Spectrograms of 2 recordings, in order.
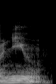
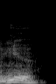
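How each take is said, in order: First: "new" as nee-oo; "new" with a y-glide. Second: "new" as plain noo, falling; "new" without y-glide. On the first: Teacher rejecting a variant for themselves, "new" as nyoo. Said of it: "no digo new". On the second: Teacher stating their own preference, "new" as noo. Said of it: "digo new". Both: Shown as a demonstration.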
